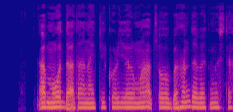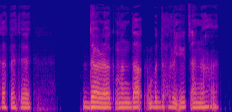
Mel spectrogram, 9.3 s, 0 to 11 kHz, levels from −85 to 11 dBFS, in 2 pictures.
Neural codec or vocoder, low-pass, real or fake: vocoder, 48 kHz, 128 mel bands, Vocos; 9.9 kHz; fake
